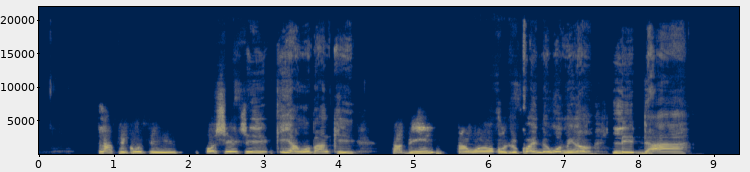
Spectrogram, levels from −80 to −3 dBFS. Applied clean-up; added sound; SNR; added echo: neural mask model Resemble Enhance denoiser.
